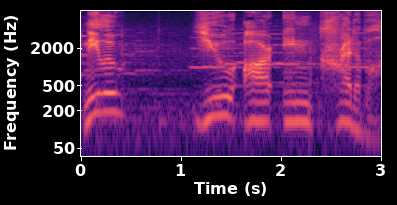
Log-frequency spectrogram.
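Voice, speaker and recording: A man playing a principled, dutiful theater manager in a video game, speaking in a measured, formal way. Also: medium pitch, very animated, over music. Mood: proud, encouraging.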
